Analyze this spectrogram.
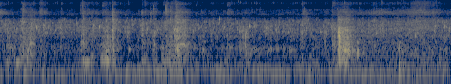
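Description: Faint, steady trickling water, with a few soft rustles and knocks here and there.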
